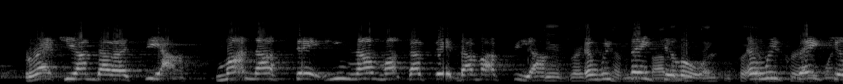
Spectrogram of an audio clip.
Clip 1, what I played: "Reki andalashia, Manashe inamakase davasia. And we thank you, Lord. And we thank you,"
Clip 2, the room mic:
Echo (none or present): present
